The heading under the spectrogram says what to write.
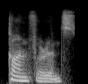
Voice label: "conference", Indian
